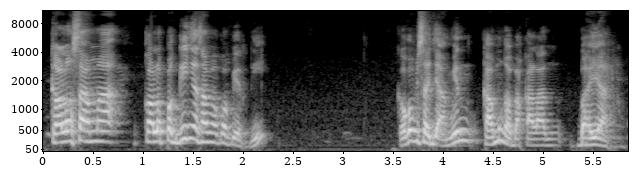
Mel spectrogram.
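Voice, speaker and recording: A man's voice: high voice, animated, normal speed. A man preaching a casual, joking sermon, acting out little dialogues. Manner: playful, jokey, acts out little dialogues. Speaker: pastor.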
